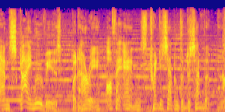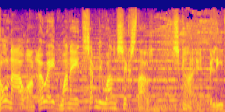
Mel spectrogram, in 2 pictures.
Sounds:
music, speech

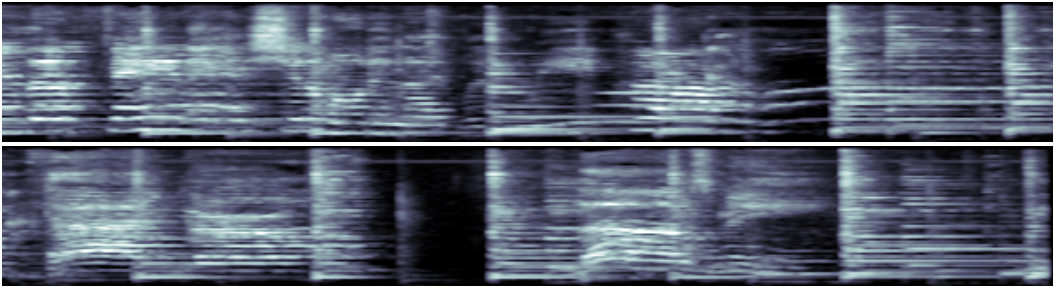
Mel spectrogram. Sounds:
music

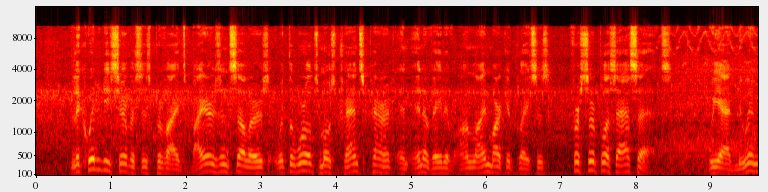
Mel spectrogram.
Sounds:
vehicle, speech

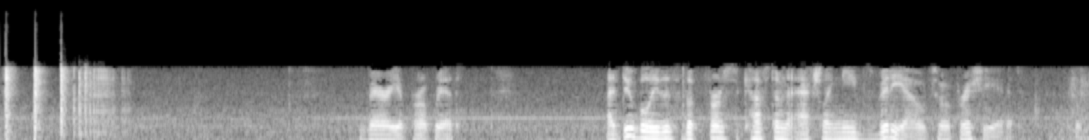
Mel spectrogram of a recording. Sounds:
speech

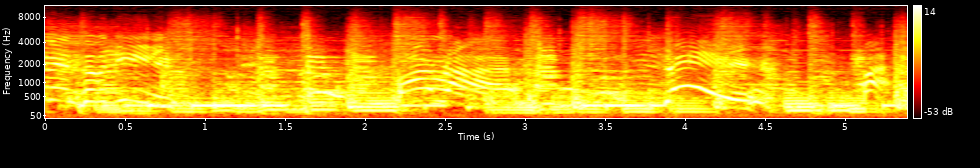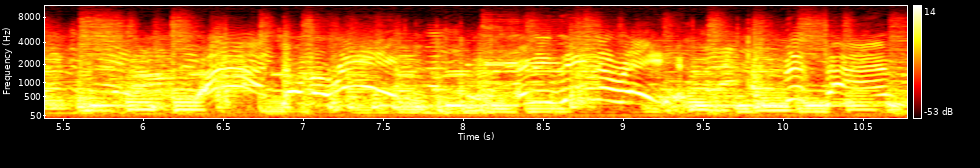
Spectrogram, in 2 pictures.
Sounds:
music, speech

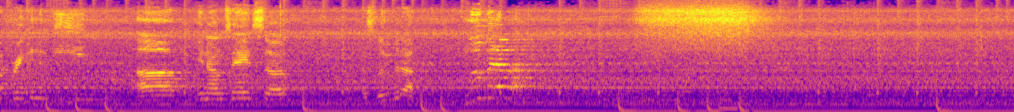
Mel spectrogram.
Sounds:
speech, music

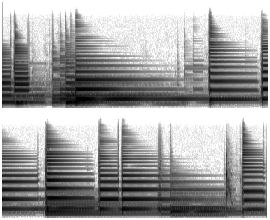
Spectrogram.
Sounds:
plucked string instrument, musical instrument, music, strum, guitar, acoustic guitar

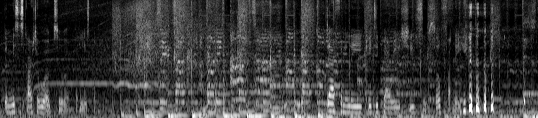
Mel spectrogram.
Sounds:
music, speech

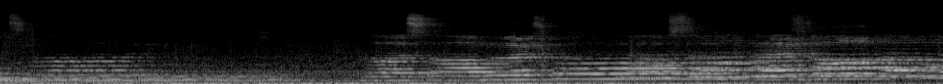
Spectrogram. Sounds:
choir, male singing

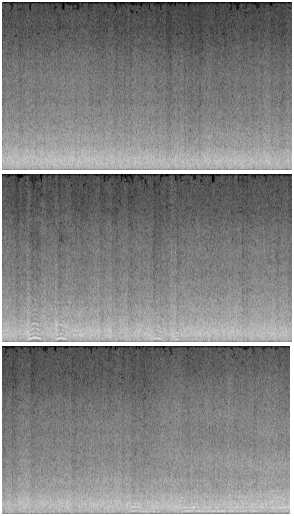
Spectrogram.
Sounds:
vehicle, boat, outside, rural or natural

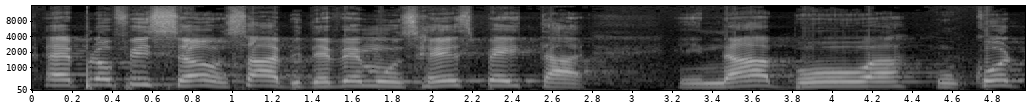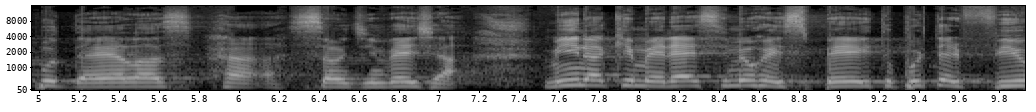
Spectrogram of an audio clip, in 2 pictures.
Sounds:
speech

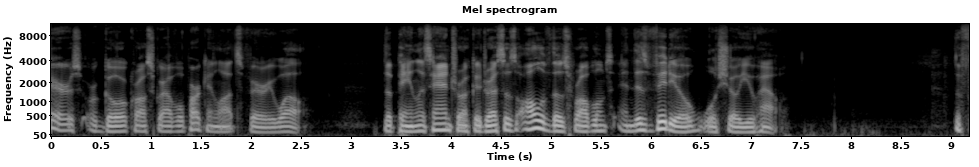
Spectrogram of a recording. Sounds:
speech

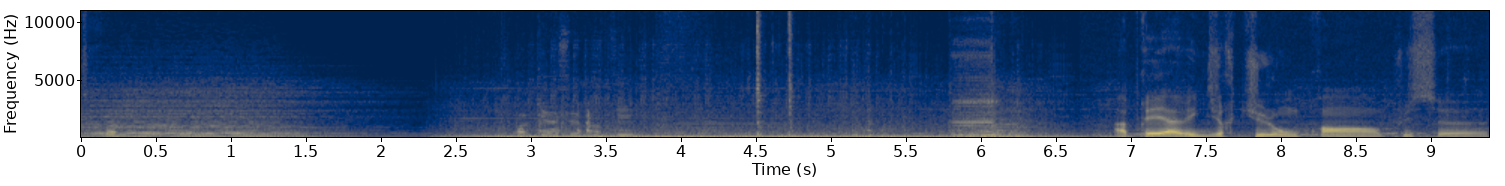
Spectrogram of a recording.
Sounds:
music, male speech, speech

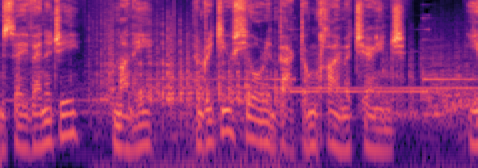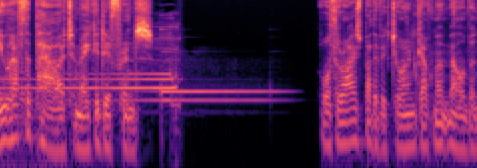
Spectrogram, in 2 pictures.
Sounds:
speech, music

